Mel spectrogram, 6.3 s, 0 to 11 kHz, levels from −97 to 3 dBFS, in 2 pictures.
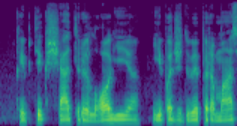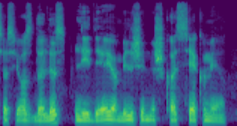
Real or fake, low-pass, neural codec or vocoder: real; 9.9 kHz; none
